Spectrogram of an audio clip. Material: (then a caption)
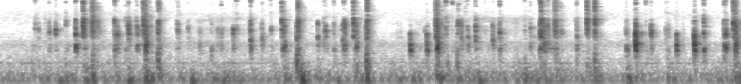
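Plastic. Fingertips type rapidly on a compact black plastic typewriter-style keyboard with round plastic keycaps. The result is a quick, irregular stream of sharp, bright clicking key taps that stop short with no ring, over a faint steady low hum.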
